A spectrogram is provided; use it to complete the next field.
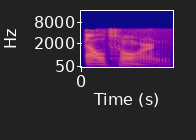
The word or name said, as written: althorn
